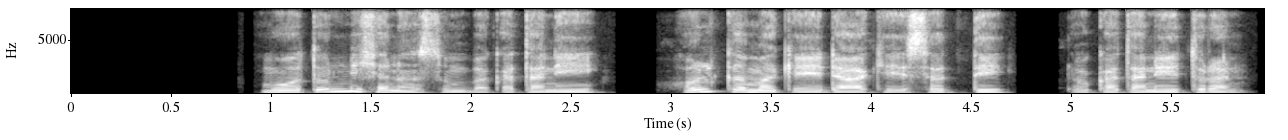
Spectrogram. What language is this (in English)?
Oromo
